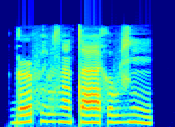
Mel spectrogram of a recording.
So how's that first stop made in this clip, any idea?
plain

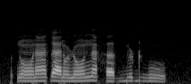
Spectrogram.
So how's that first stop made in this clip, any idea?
implosive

